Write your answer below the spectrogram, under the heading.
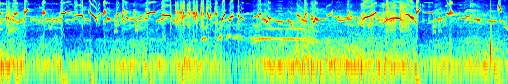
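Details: Oriental magpie-robin singing: a busy stream of varied whistled notes, slurred upward and downward sweeps and sharp chirps, with short harsh squawks and a few longer level whistles, dense and continuous across the clip.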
